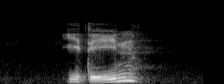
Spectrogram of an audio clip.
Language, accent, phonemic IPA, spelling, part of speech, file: German, Austria, /iˈdeː.ən/, Ideen, noun, De-at-Ideen.ogg
- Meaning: plural of Idee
